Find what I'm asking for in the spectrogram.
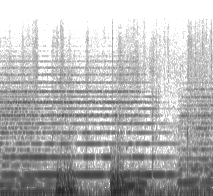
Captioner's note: uplifting music; lions roaring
